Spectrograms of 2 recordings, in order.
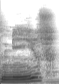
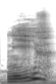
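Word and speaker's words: Niamh: are fun it's pronounced Neeve Neeve where's the V come from your handmade eay has a GC issue that sounds like a skill issue it's a Celtic thing oh okay my bad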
